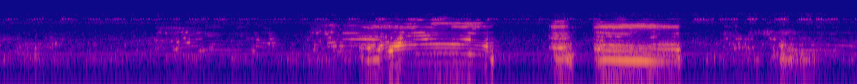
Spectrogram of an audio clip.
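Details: Large red deer stag roaring intensely at nightfall close to a live camera in the Doñana National Park marsh, El Rocío, Andalusia, Spain, answering distant stags: a long groaning harmonic roar, a short burst, then a loud steady bellow, over faint night background.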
